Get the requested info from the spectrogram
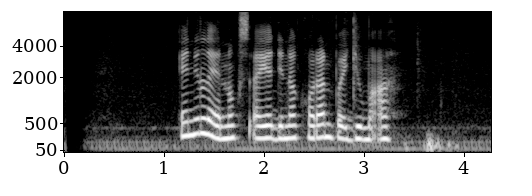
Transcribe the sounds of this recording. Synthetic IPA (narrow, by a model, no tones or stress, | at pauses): ʔɛnilɛnuksa̰jadinakʰɔɾanpɔɛd͡ʒuma̰ʔah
